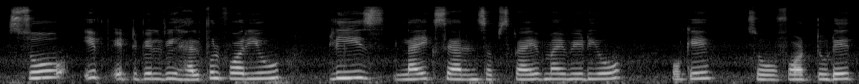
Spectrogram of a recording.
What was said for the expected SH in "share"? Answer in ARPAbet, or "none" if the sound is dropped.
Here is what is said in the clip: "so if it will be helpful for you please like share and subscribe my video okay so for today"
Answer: S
